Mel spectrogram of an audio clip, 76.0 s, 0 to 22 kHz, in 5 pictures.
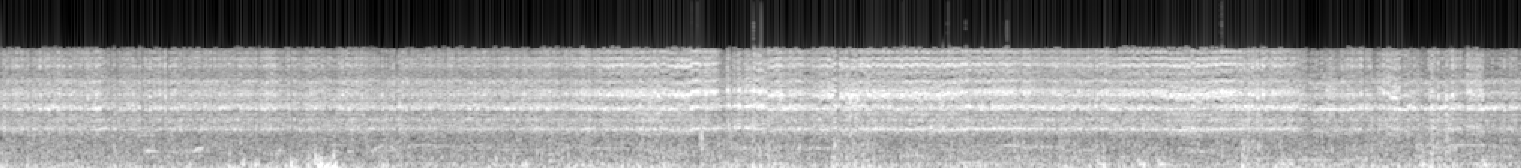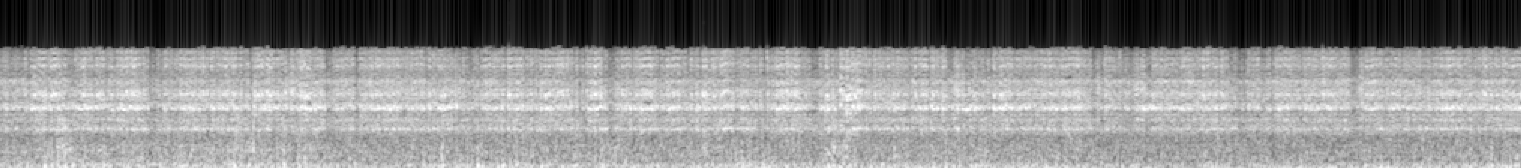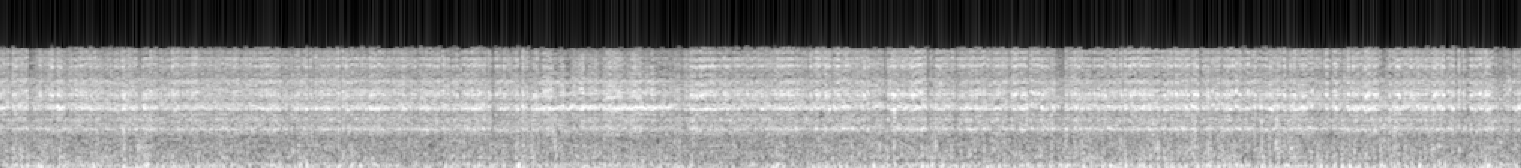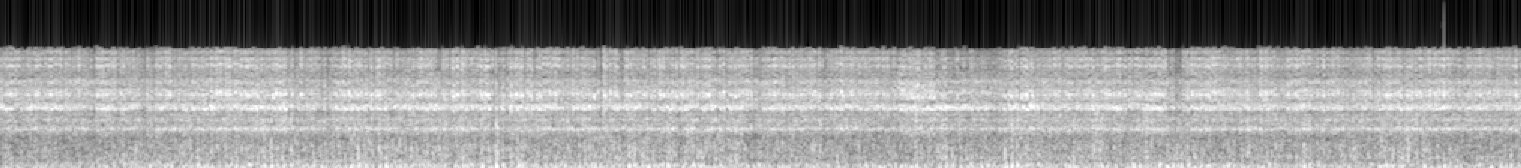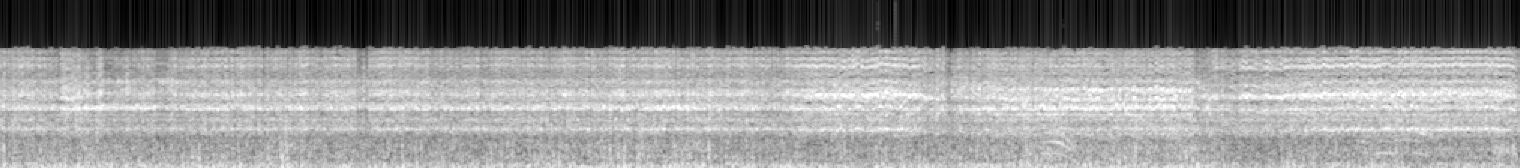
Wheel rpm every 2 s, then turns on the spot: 230, 240, 230, 230, 220, 230, 220, 230, 230, 230, 230, 230, 230, 230, 230, 230, 230, 230, 230, 230, 230, 240, 240, 240, 230, 230, 230, 230, 230, 230, 230, 230, 230, 240, 230, 210, 210, 210.
none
